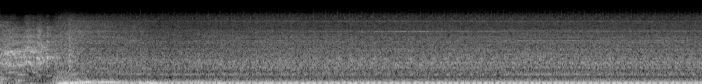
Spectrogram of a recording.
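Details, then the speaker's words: 2010 Dodge Challenger SRT8 V8, first start after a Volant cold air intake install: starter cranks, one sharp pop, then a steady lumpy idle; one-off start-up backfire, possibly from richer air, cause unconfirmed. "I got the little bit of a backfire the first time. I don't know if it's because we got a little bit of richer air going through, but Yeah, sounds good."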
